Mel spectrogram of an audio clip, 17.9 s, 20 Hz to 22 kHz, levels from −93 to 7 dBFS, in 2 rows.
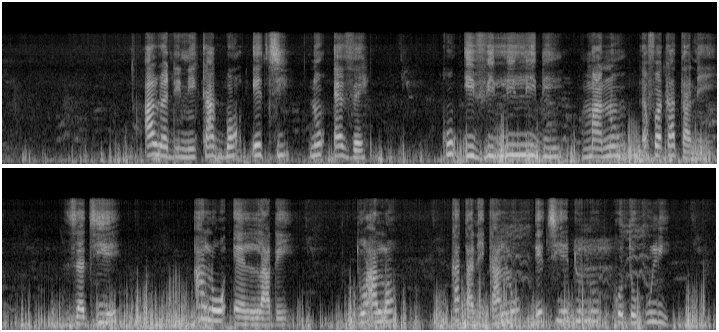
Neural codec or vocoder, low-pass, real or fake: vocoder, 22.05 kHz, 80 mel bands, WaveNeXt; 9.9 kHz; fake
